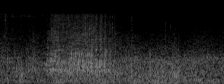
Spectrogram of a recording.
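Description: Roach, Geralt's horse in the video game The Witcher 3, lets out a drawn-out neigh with faint hoof clip-clop under a wash of game ambience, fairly close and alone without speech.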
